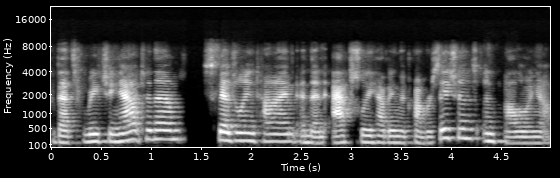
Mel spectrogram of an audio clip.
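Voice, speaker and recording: An unremarkable speaking voice at a fairly quick pace, with ordinary pitch variation. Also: woman. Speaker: career coach and job search expert. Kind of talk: webinar presentation. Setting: video call.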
